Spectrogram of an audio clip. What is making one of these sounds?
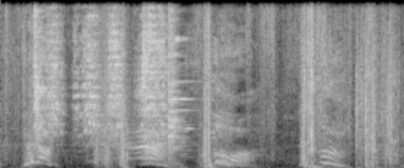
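A man shouts with effort.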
